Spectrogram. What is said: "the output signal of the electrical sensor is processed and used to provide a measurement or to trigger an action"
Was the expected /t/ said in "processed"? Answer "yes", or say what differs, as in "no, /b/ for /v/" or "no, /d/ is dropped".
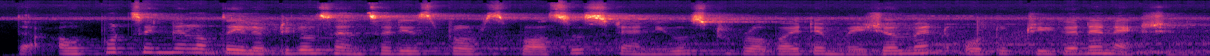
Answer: yes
